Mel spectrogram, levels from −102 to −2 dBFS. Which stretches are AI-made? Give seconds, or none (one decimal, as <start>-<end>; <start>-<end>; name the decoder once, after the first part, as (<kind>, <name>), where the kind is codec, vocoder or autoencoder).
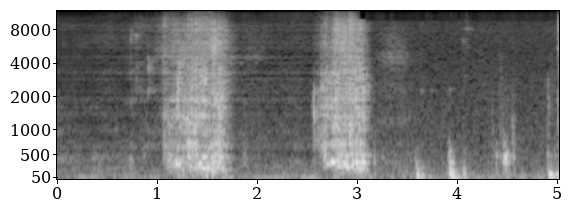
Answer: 0.0-3.0 (codec, SNAC)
